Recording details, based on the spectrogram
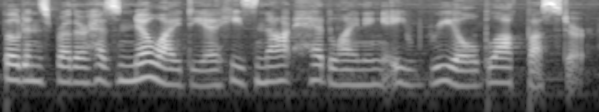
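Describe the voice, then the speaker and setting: A woman's voice: on the low side, fairly even intonation, moderate pace, a little hiss or hum, lightly acted. A woman playing a patient, authoritative spy agency chief, matter-of-fact, in an audio comedy. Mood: briefing, firm. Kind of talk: scripted audio comedy acting.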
